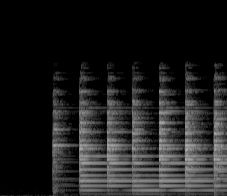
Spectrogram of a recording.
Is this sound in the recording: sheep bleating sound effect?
no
